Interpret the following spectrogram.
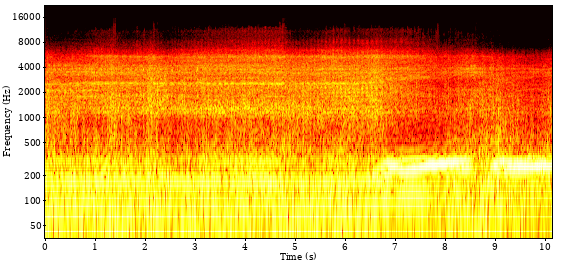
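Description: Motorcycle engine heard on board while riding: a steady drone, then revving up about two-thirds in, a short break, and rising again near the end as it accelerates.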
